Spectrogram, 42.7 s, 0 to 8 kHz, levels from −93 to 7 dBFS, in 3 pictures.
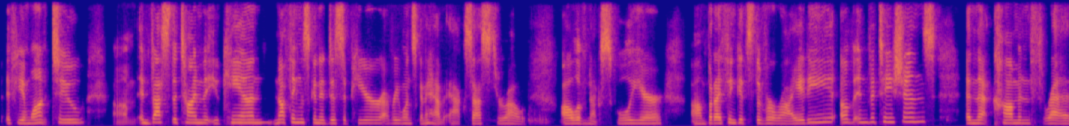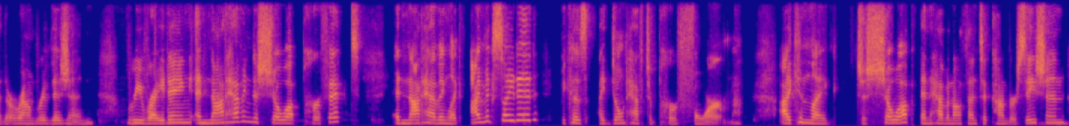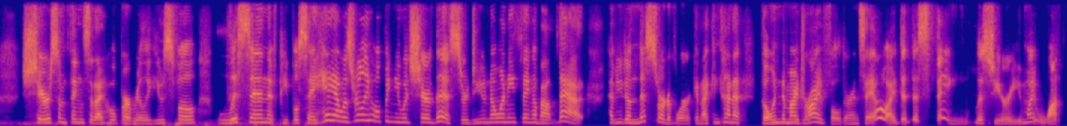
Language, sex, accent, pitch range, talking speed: English, female, American, 195-260 Hz, 180 wpm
